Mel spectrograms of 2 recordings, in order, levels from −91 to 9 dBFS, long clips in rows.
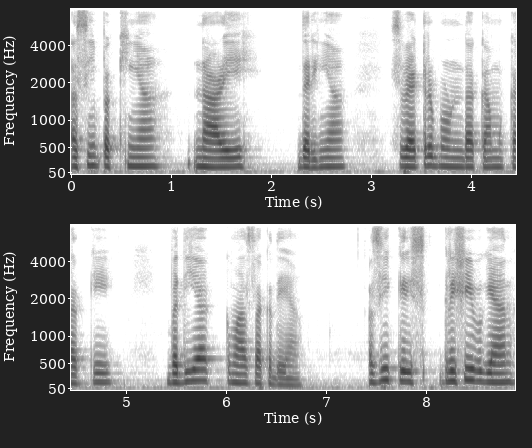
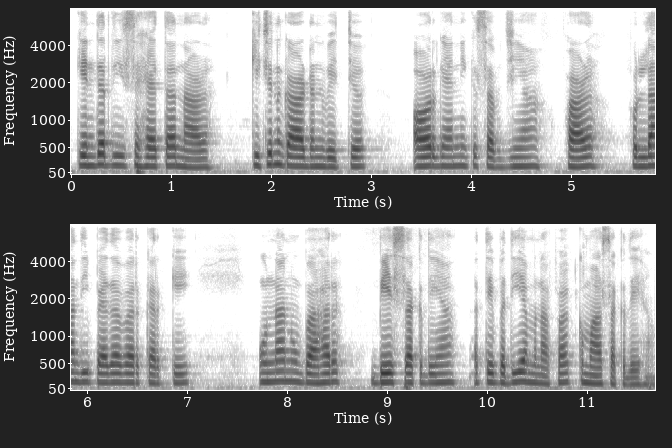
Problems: none marked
